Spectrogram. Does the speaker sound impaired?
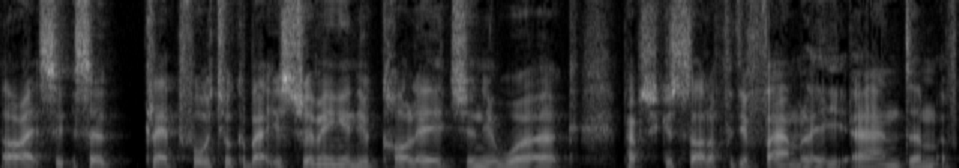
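No.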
